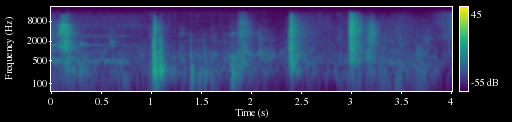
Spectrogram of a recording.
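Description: Several sharp metallic clacks, roughly one every half second to second, from the handle and mechanism of an electric train token instrument being worked by hand. The tail of a bell ring fades out in the first moments.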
